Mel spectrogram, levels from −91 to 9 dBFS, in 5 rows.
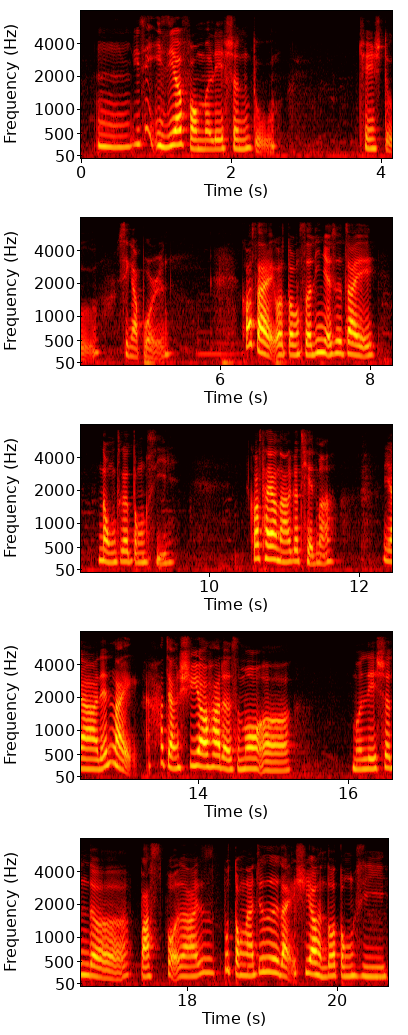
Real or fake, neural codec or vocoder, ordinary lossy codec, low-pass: real; none; none; 7.2 kHz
